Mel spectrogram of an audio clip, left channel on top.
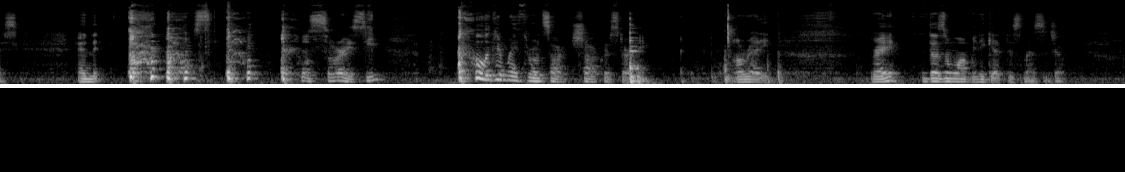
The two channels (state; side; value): silent; right; digital silence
